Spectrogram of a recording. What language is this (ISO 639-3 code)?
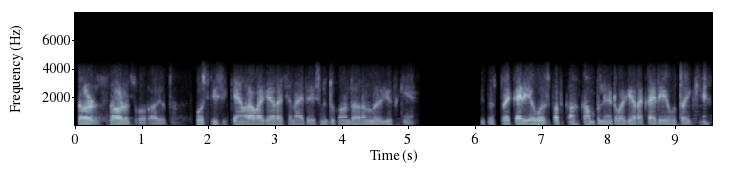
kas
